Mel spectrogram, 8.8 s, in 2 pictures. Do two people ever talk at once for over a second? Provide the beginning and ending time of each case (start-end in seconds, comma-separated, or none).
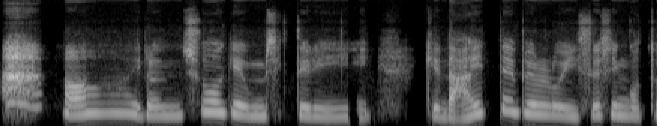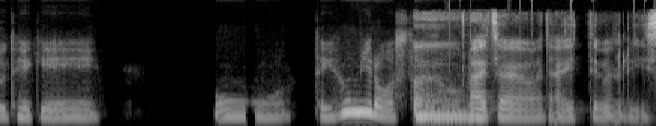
none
